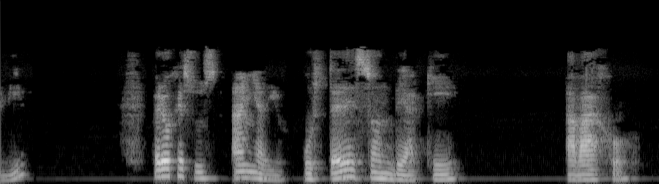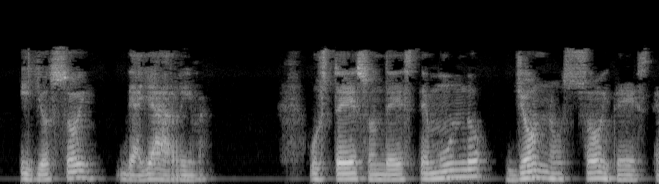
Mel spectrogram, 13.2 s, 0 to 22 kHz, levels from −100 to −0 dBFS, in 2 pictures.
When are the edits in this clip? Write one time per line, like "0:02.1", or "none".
0:02.9
0:06.5
0:07.6

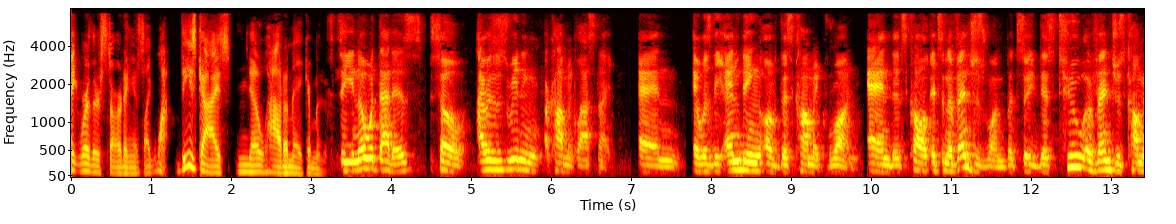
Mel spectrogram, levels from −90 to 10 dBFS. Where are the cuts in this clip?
0:04.4
0:07.7
0:09.9

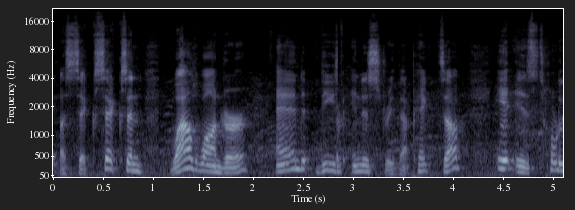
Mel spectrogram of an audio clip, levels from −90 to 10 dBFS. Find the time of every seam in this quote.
0:01.0
0:02.1
0:02.8
0:03.6

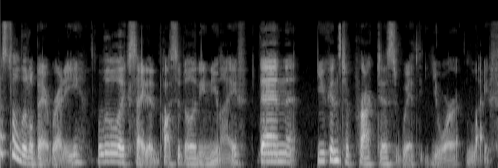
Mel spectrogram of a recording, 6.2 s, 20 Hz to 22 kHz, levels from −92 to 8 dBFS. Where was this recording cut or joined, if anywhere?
0:01.1
0:02.0
0:02.7
0:03.2
0:04.2

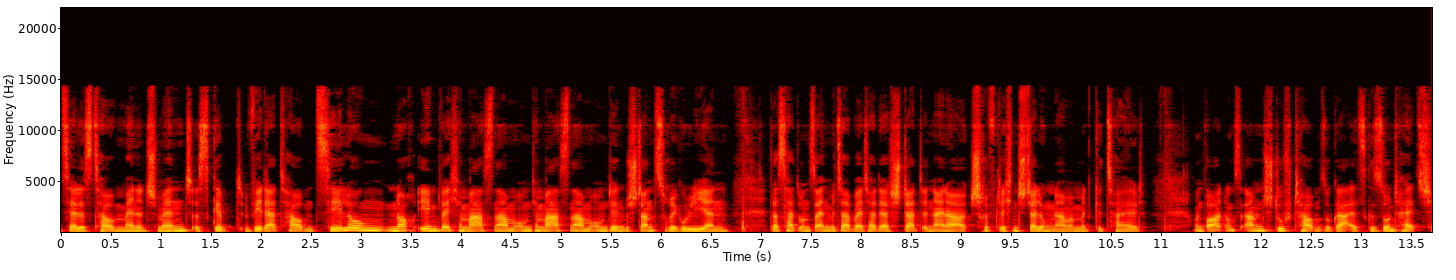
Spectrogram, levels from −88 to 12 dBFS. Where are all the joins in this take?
0:04.7
0:11.4

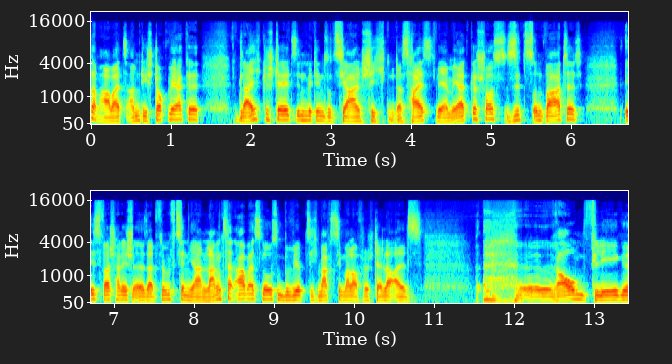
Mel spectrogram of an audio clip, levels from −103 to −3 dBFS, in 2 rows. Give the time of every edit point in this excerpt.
0:07.2
0:11.6

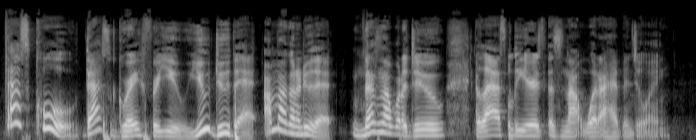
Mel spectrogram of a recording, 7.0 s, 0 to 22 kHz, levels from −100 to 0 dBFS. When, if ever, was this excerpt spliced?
0:04.0
0:04.7
0:05.1

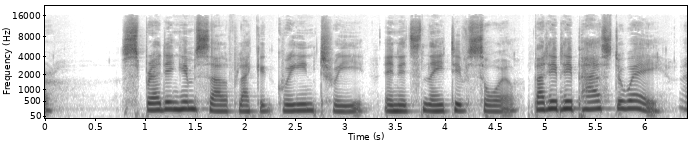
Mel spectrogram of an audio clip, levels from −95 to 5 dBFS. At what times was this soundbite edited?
0:03.3
0:04.8
0:05.1

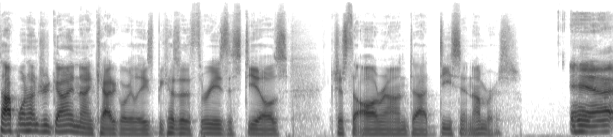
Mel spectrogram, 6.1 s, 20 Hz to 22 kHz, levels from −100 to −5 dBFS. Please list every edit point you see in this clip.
none

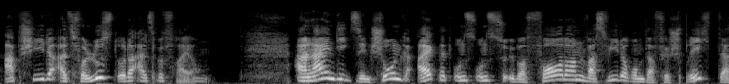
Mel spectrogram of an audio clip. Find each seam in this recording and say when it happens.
0:01.1
0:03.5
0:04.7

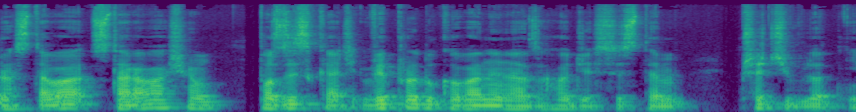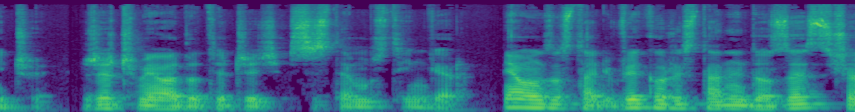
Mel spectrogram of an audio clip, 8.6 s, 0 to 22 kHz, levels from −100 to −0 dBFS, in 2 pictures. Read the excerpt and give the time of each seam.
0:01.2
0:04.6

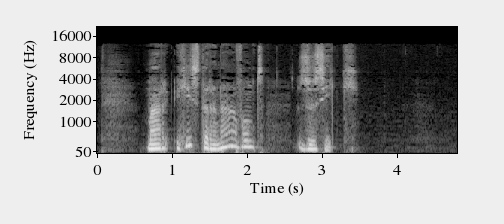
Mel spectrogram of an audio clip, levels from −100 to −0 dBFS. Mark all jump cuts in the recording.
0:02.6

